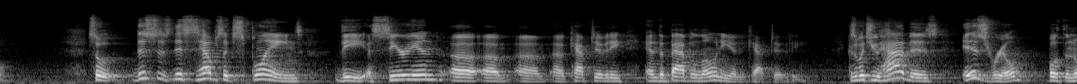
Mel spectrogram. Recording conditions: large echoing room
